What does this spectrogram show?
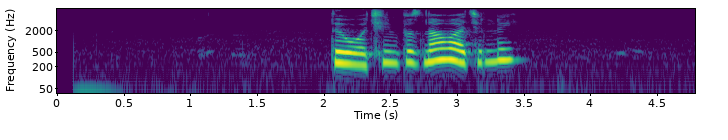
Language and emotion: Russian, positive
